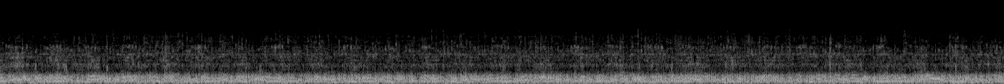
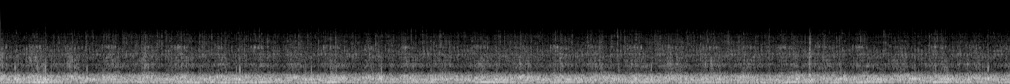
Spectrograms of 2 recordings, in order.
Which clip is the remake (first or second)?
first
